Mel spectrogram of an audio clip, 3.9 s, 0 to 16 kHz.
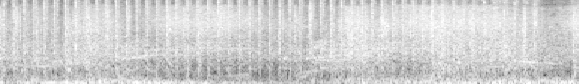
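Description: Ammo Spender System weapon firing at super mutants in Fallout 76, a loud, unbroken stream of rapid automatic shots lasting the whole stretch.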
